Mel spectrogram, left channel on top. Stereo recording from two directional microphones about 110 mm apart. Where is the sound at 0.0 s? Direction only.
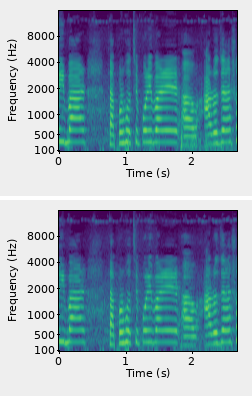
55° left (ahead or behind).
